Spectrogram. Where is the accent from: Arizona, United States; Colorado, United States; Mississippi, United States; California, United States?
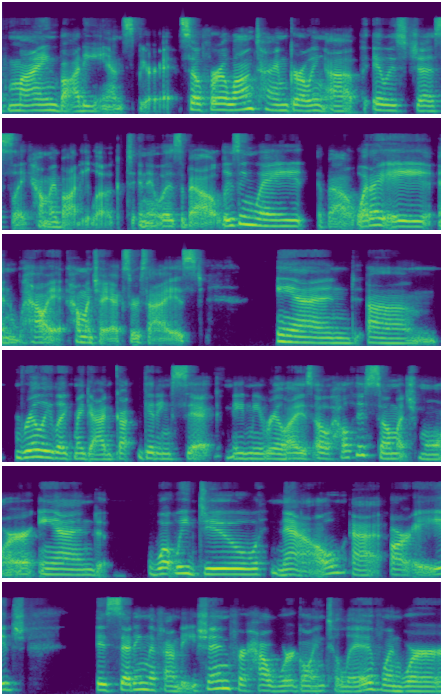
Colorado, United States; now in Houston, United States; I live in Houston, Texas, although I'm originally from Colorado, and I will never claim Texas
